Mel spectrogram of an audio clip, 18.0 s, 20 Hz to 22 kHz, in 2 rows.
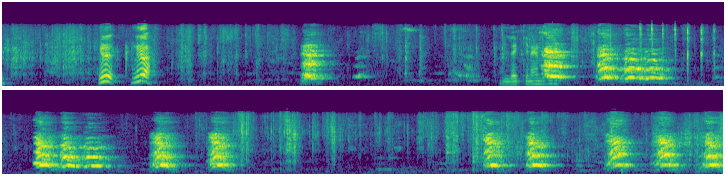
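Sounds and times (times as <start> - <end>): puppy barking in high yaps: 3.7 - 4.7, 6.7 - 12.0, 15.0 - 16.0, 16.6 - 18.0.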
